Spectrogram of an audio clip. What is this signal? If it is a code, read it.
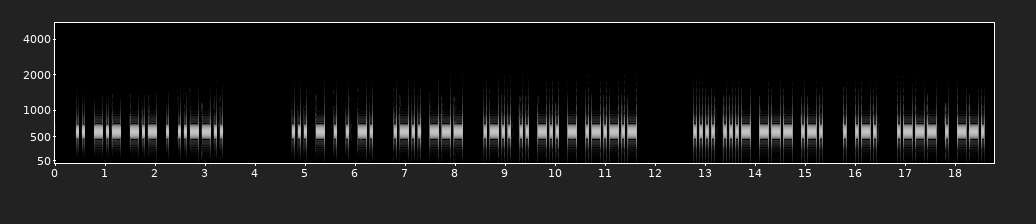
Morse code, heard as a keyed tone, about 20 wpm, 600 Hz. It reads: IKKE? STEEN LO LIDT. HVOR ER JEG
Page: Ferie 20 wpm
